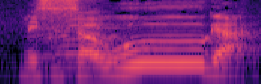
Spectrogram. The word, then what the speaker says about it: Mississauga: I think you'll find it's pronounced Mississauga!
